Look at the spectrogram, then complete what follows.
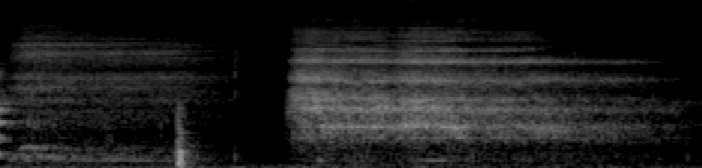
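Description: One slow, deep breath taken as a focused cardiac coherence breathing exercise: a long airy inhale, a brief pause, then a steady, drawn-out exhale, with no talking.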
